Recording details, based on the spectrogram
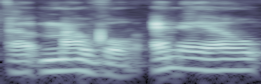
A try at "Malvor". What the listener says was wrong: I think there's an R, honey. There's an R.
